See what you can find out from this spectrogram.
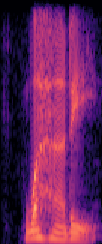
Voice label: Arabic Wahhabi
